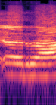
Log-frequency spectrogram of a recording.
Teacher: ਆਪਣੀ ਜਿਹੜੀ ਜੀਵ ਆ ਉਹ ਥੋੜੀ ਕੰਬਣ ਦੀ ਆਵਾਜ਼ ਕੱਢਦੀ ਆ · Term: ਕੰਬਵਾ ਵਿਅੰਜਨ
